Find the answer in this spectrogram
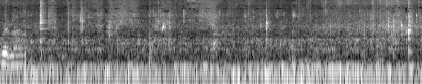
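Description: Batter fritters (pakudi) deep-frying in hot oil in a metal kadai: steady sizzling and bubbling, with scattered small pops.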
